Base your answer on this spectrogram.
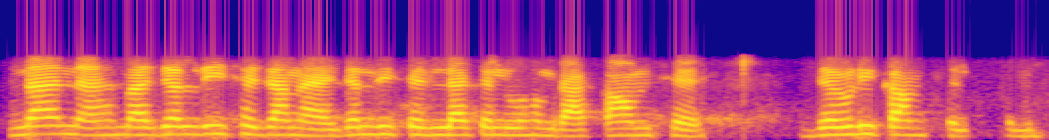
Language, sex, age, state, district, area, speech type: Maithili, female, 60+, Bihar, Purnia, rural, conversation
